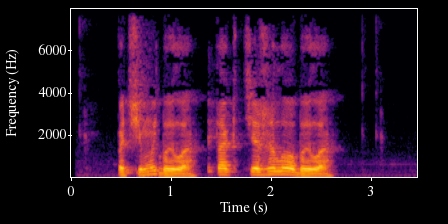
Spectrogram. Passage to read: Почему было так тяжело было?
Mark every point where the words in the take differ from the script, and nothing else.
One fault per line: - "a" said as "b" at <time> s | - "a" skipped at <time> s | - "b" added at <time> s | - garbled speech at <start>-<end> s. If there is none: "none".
none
